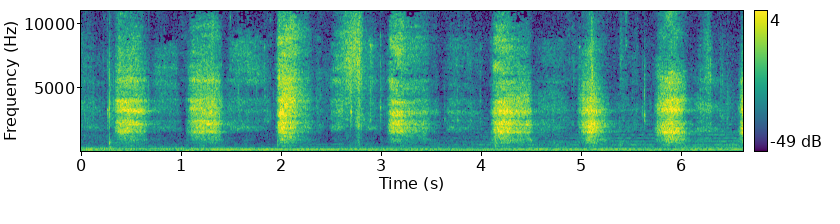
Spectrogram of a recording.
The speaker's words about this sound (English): The only sound we hear during the scene is her frantic breathing as she grasps for something, anything, in this inky darkness while the killer watches her silently with night vision goggles.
